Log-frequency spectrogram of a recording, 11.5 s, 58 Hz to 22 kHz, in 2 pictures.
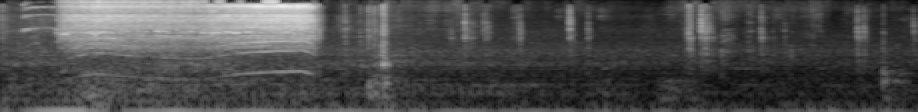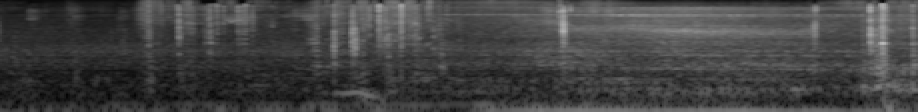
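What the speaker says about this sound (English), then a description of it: "we're gonna remove those two torque screws and the pocket should come out" Power drill whirring at close range as it backs out Torx screws from interior trim on a 2014 BMW X1, two bursts of high-pitched motor whine separated by quieter handling clicks and rustling.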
